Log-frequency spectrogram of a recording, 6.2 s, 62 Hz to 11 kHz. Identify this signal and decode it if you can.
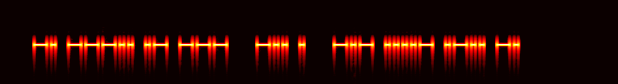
Morse code, heard as a keyed tone, about 28 wpm, 700 Hz. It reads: N8AO DE K4LN
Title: USA Callsign DE Callsign - 4 Characters - 28wpm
